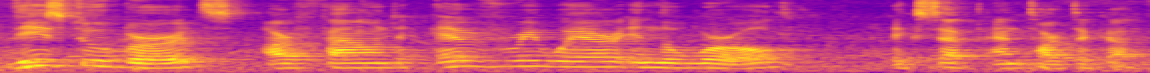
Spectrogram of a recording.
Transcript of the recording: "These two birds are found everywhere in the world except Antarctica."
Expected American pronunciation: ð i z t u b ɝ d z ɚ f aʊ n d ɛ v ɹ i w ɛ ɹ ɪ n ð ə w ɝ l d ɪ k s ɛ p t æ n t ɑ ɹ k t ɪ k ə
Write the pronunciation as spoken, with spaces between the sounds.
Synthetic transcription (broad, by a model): ð i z t u b ɝ d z ɚ f aʊ n d ɛ v ɹ i w ɛ ɹ ɪ n ð ə w ɝ l d ɪ k s ɛ p t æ n t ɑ ɹ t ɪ k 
